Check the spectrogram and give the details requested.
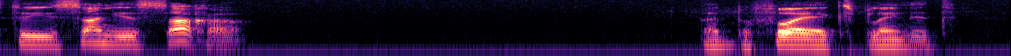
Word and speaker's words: Issachar: You don't pronounce Issachar, you pronounce Issachar, because one of the sheens belonged to Zevulun.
